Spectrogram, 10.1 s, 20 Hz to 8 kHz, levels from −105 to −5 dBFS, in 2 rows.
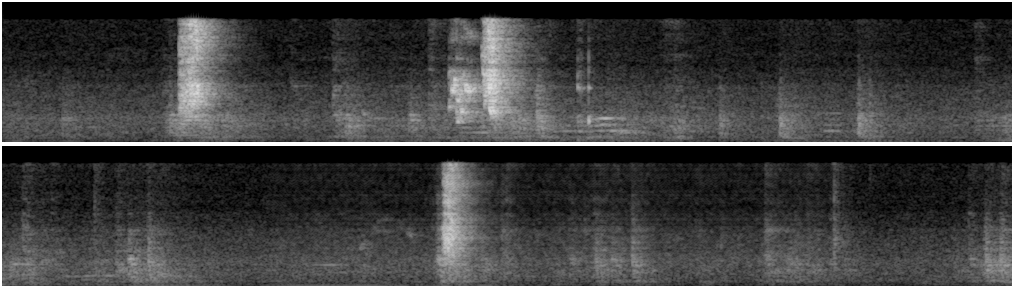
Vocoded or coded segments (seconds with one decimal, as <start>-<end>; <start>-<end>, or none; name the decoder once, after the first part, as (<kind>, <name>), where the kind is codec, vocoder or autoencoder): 6.4-9.2 (vocoder, Vocos)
